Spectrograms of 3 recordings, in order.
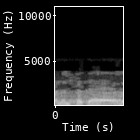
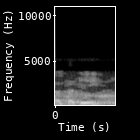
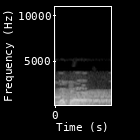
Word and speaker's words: الفتى: الفتى لا تقول الفتي إنما تقول فتى، فتقول هذا اسم منتهي بالألف، فالألف لا تقبل الحركات لأنها يتعذر تماما نطق الحركات عليها، فالمانع هو التعذر.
